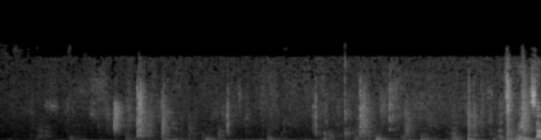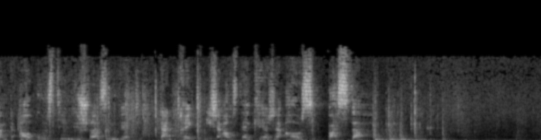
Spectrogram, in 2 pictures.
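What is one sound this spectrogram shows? A group of men and women chatter and talk over one another indoors.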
